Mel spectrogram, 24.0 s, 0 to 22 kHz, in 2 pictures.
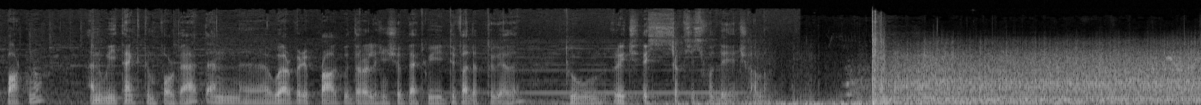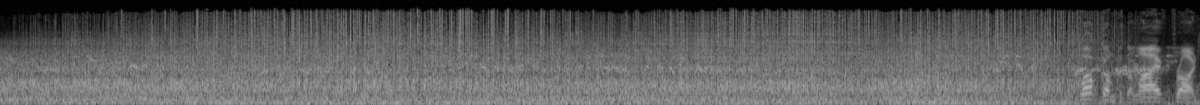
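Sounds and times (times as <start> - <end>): rocket engines roaring: 4.3 - 8.2, 8.8 - 24.0.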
